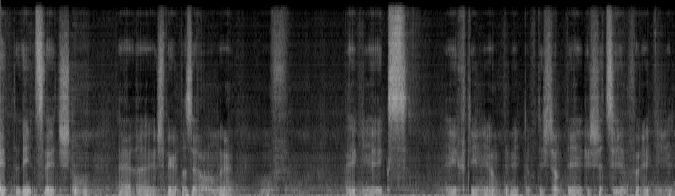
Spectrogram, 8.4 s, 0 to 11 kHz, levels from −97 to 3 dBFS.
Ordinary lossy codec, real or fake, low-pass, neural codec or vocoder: none; fake; none; autoencoder, 22.05 kHz, a latent of 192 numbers a frame, VITS, trained on many speakers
